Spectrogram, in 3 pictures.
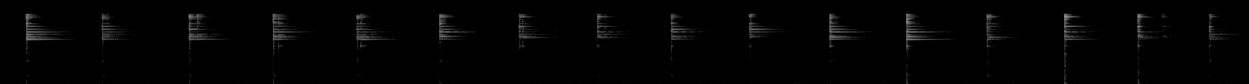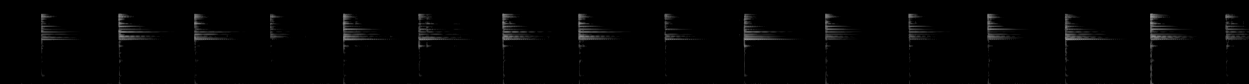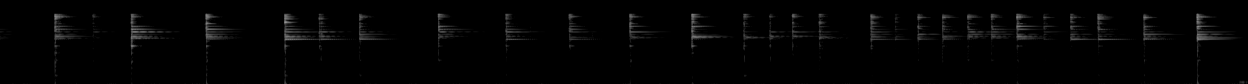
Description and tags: Hitting Copper Pipe (High Pitched)
High Pitched sound of metal hitting a copper pipe. Recording on a Yeti microphone.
